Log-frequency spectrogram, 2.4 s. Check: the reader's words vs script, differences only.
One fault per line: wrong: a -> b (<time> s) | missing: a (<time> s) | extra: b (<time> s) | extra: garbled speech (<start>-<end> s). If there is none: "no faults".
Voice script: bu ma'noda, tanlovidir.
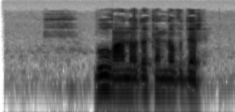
no faults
